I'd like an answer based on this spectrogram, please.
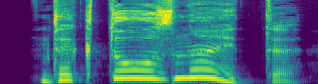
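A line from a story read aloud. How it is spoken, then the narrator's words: Naive exclamation. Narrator (Russian): простодушно воскликнула Лиана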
